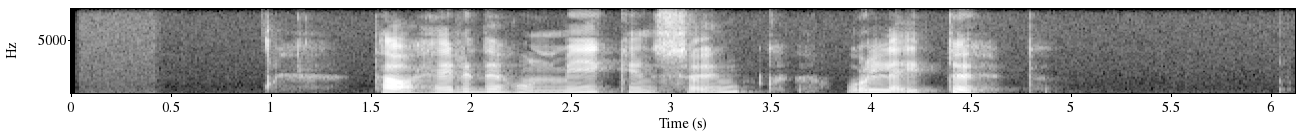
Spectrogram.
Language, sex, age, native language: Icelandic, female, 60-69, Icelandic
